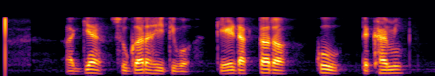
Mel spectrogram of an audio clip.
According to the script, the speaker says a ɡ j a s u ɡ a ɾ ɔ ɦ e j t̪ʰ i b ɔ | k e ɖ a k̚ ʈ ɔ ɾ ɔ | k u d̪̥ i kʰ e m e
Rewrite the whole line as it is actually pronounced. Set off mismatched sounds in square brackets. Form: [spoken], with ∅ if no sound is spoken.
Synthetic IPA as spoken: a ɡ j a s u ɡ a ɾ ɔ ɦ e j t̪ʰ i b ɔ | k e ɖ a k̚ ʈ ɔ ɾ ɔ | k u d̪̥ [e] kʰ [a] m [i]

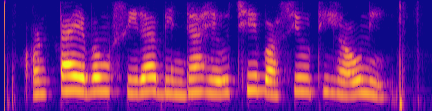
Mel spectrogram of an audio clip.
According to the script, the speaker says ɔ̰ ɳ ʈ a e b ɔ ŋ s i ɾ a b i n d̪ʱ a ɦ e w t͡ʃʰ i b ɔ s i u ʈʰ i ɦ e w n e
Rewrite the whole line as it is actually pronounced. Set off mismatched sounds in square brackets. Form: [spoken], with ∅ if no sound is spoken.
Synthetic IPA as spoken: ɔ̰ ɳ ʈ a e b ɔ ŋ s i ɾ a b i n d̪ʱ a ɦ e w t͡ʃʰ i b ɔ s i u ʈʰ i ɦ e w n [i]

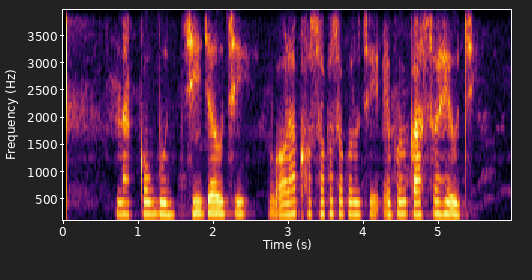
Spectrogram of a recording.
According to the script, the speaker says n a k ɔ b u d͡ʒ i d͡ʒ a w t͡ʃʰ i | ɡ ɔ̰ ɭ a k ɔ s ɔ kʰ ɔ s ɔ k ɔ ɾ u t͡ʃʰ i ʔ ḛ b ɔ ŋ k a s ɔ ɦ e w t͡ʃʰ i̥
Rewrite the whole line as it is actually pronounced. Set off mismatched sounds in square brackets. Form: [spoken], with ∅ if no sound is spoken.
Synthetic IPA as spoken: n a k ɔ b u d͡ʒ i d͡ʒ a w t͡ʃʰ i | ɡ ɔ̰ ɭ a [kʰ] ɔ s ɔ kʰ ɔ s ɔ k ɔ ɾ u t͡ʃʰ i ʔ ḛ b ɔ ŋ k a s ɔ ɦ e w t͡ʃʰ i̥

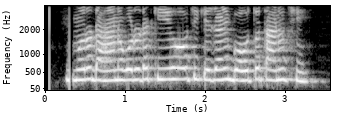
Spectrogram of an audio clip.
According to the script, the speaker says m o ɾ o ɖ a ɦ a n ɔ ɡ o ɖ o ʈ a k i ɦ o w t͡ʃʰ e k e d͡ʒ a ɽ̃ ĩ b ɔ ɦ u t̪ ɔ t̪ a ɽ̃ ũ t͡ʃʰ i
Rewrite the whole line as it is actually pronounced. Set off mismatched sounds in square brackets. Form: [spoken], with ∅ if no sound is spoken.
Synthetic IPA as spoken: m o ɾ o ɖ a ɦ a n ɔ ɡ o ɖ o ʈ a k i ɦ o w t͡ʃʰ [i] k e d͡ʒ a ɽ̃ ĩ b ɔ ɦ u t̪ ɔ t̪ a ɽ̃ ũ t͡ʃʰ i

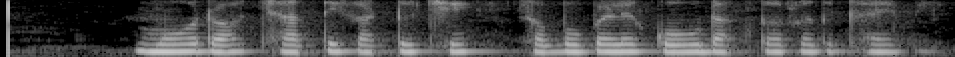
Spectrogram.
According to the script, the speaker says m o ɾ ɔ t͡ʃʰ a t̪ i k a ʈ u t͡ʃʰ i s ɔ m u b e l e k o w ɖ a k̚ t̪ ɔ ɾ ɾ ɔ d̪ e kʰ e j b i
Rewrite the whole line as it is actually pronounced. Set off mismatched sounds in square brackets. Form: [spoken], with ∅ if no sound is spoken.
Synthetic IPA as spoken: m o ɾ ɔ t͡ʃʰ a t̪ i k a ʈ u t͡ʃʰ i s ɔ [b] u b e [ɭ] e k o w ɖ a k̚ t̪ ɔ ɾ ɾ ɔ d̪ e kʰ [a] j b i

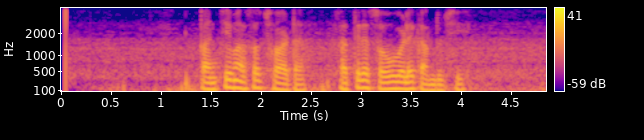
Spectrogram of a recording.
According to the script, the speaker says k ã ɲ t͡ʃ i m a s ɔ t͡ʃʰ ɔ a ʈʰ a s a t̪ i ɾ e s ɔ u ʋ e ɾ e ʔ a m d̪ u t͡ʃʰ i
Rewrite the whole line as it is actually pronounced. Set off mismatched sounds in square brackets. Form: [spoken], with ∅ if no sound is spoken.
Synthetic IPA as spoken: [p] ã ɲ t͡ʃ i m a s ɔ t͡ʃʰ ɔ a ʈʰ a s a t̪ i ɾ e s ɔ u ʋ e [ɭ] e [k] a m d̪ u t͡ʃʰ i

